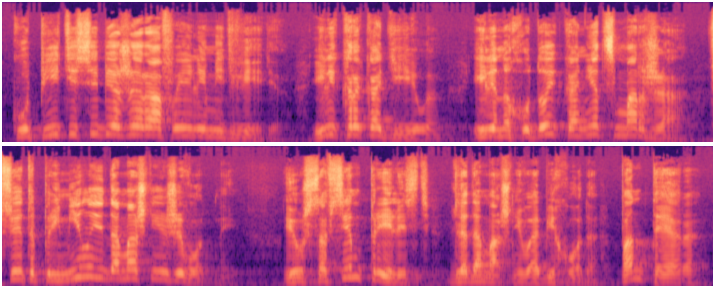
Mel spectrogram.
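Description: A man playing a witty, sardonic elderly playwright, speaking with measured theatrical irony in a radio play. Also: medium pitch, fairly bright tone. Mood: exasperated, teasing. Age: older. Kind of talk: 1960s radio theatre acting.

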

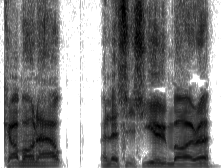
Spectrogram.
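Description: A man voicing a fat, gruff man in his sixties, an old soldier and building caretaker in an audiobook. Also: mid-range voice, steady tone, moderate pace, pushed and bright, no echo, studio quality, voice pushed up, lightly acted. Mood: gruff, challenging. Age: 60s. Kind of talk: audiobook character dialogue.

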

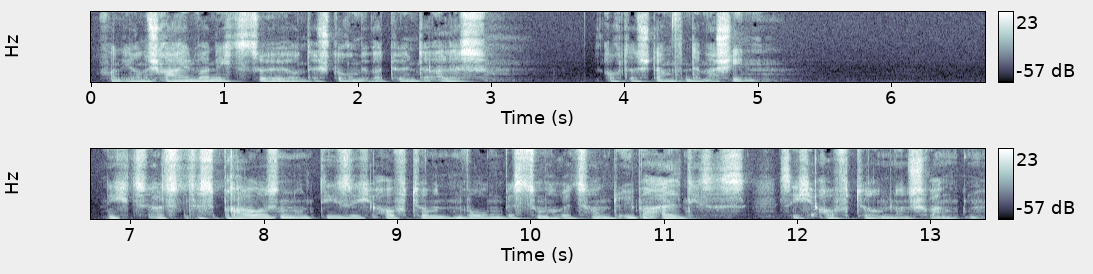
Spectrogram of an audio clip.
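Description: An actor playing a brooding emigrant father who recalls a stormy sea voyage in a reflective, measured radio play monologue. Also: mid-range voice, gravelly, slightly rough. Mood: awed reverie.

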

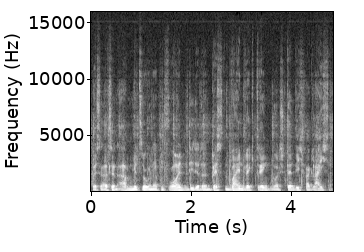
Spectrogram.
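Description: Through clear background noise comes an actor as a self-satisfied husband with a lowish voice. He is a middle-aged, well-off man in a radio play, callous and opinionated, holding forth with a sneer. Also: level tone, fast, close to an everyday voice. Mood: excited. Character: smug, callous well-off husband commenting on television violence. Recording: clearly noisy recording.

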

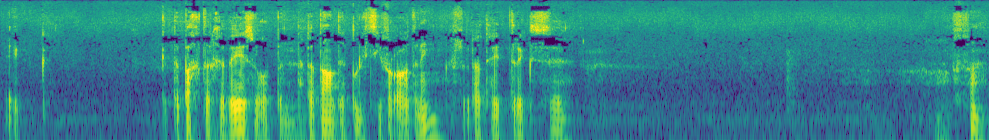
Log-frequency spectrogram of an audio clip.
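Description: An actor in a radio play playing a defensive, grieving older man, earnest and halting, often repeating words. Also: rumbling low, gravelly, warm tone. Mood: hesitant, explaining. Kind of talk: Dutch radio play acting. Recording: dull, noisy old radio recording.

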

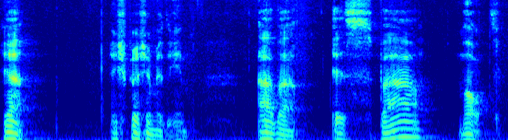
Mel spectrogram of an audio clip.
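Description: An actor playing a brooding, sceptical investigator in a German radio crime drama, deliberate and terse in his delivery. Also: deep voice, lively intonation, gravelly, husky, full character voice. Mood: calm, stubborn. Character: brooding, sceptical male investigator, calm and stubborn.

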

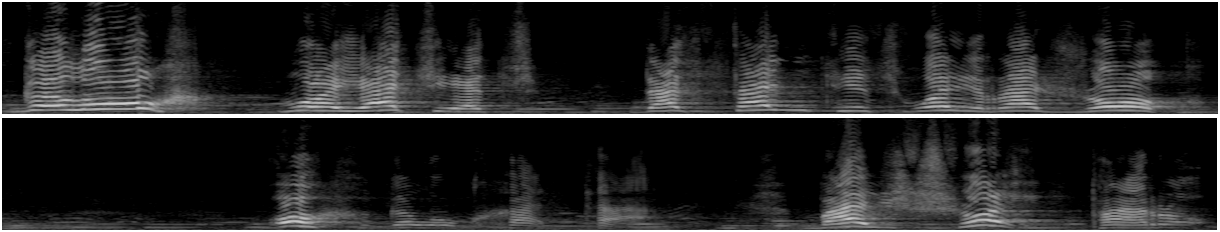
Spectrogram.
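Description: A very high, bright old woman's voice, querulous and half-deaf. She is a doddering countess in a 1950s Russian radio play, halting and calling out her questions, with faint music behind her. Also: animated, full character voice. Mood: querulous, scandalized. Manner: halting, exclaiming, asks again loudly.

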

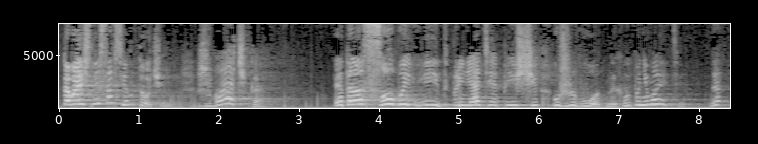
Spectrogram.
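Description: A know-it-all waitress. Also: female voice, very high-pitched, sing-song, unhurried, exaggerated voice. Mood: lecturing. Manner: lecturing, textbook recitation. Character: know-it-all young waitress, veterinary graduate. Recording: stage recording in a reverberant hall.

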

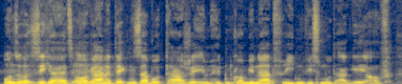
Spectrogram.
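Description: Radio play character, male actor: gossiping eavesdropper husband, colloquial, insinuating, low register. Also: normal speed, a little mellow, close to an everyday voice. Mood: reading pointedly. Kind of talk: 1950s-set German radio play acting.

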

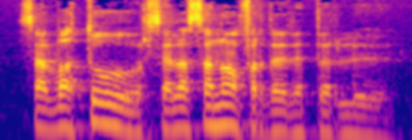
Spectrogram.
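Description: A man's voice: medium pitch, moderate pace, darkish tone, lightly acted. A man playing an earthy, fervent meat seller in a radio play, declaiming with insistent repetition. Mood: blunt, colloquial. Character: earthy, fervent male meat vendor at a market. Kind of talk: theatrical radio play acting.

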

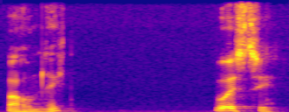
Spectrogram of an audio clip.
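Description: An actor playing a nervous, impatient husband short of money in a German radio crime drama, agitated and demanding. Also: male voice, fairly low pitch, animated, measured pace, creaky, warm tone, slightly rough, full character voice.

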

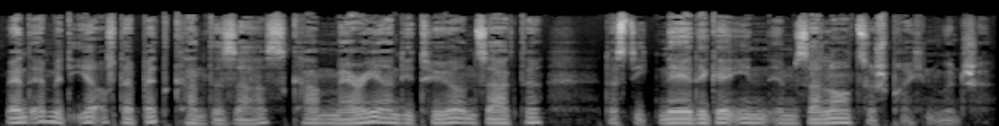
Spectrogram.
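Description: A man with a very low, rough-edged voice narrates literary fiction. He reads in a deliberate, measured storytelling way, captured close and dry with no room sound. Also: a little mellow, no echo. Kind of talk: literary scripted narration, radio reading.

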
